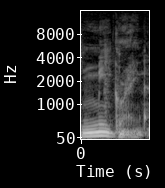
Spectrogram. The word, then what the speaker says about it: migraine: Turns out the correct pronunciation of that is migraine. – Not on my watch, it's not. – It is because it's from the Greek.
